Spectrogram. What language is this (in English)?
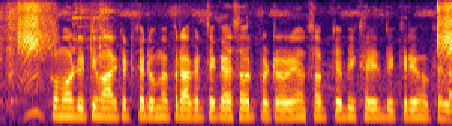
Bhojpuri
